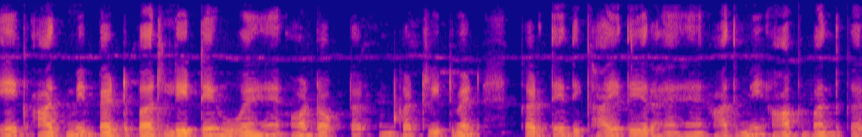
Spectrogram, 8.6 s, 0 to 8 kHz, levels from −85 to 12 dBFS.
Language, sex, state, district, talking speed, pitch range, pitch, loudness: Hindi, female, Bihar, Purnia, 155 wpm, 155-175 Hz, 160 Hz, -21 LUFS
